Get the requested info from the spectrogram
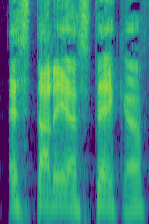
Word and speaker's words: Estadio Azteca: or Estadio Azteca for those of you who want it to be pronounced properly, and then playing a fourth game in Germany.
